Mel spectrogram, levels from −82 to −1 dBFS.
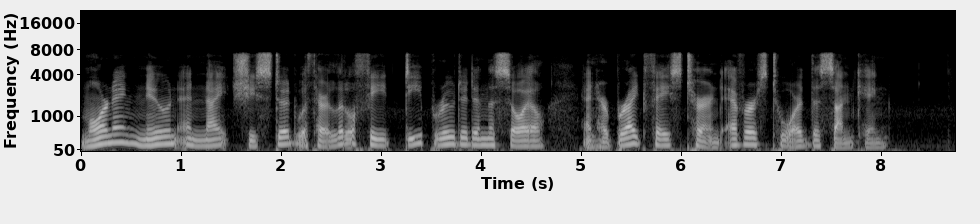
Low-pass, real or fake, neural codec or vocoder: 7.2 kHz; fake; vocoder, 44.1 kHz, 80 mel bands, Vocos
